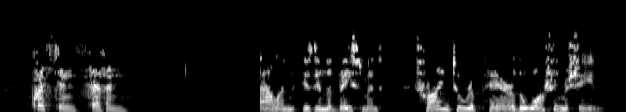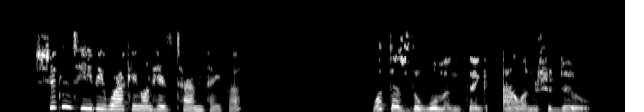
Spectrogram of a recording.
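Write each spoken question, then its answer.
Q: What does the woman think Alan should do?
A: Work on his term paper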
